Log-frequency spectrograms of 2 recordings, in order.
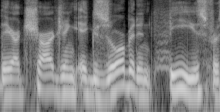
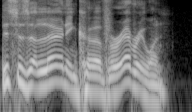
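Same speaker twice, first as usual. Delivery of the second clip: put-on pretty good, solid Australian accent; 4 semitones higher than usual. Quoting Ray McGibbon, Ray McGibbon Australian accent. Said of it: "a pretty good Australian accent that was".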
